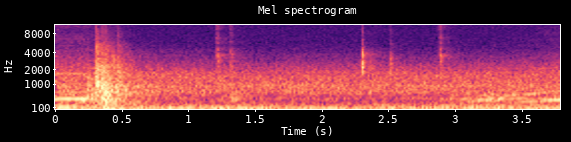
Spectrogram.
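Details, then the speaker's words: Chamberlain RJ0101 wall-mount garage door opener running while a universal remote is programmed: quiet, even low hum with a few light clicks from the overhead light module; normal, healthy operation. "press the button that we want to program and you'll hear the garage door opener um with the light overhead will click and you can hear the garage door"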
